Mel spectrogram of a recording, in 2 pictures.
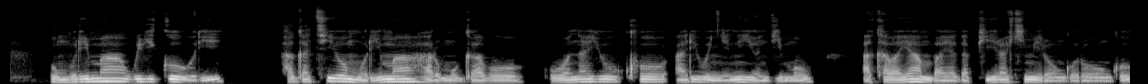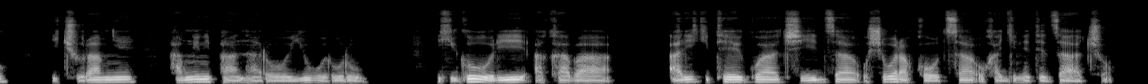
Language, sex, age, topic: Rundi, male, 25-35, agriculture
